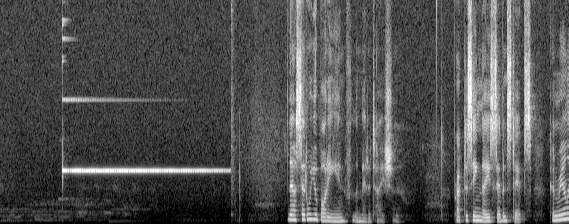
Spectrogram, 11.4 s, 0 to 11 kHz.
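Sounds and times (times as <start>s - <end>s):
meditation bell struck to begin a meditation: 1.2s - 4.8s
speech: 5.8s - 8.1s, 9.1s - 11.3s.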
